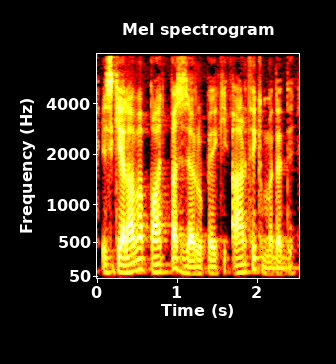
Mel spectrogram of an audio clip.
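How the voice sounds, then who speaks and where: Male regional news voice-over, low-pitched, slightly lo-fi sound, reading from a script. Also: lively intonation, quick pace, darkish tone. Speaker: news reporter and narrator. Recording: dull, muffled voice-over.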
